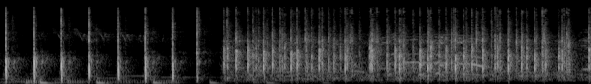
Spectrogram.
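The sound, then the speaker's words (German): Evening clapping by people in Austria for nursing staff at the start of the Corona pandemic: several slow, separate claps ring out in a steady rhythm, then swell into dense, continuous applause from many people clapping together, with no voices. “Zu Beginn der Corona-Pandemie haben zigtausende Menschen in Österreich für die Leistungen des Pflegepersonals geklatscht.”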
